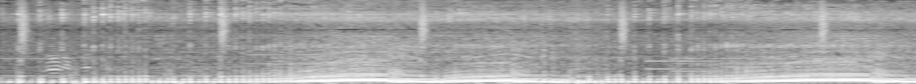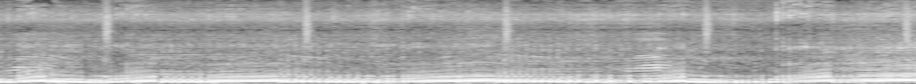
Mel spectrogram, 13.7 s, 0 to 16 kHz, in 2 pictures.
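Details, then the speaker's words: Honda Beat scooter upgraded to 125cc with big valves, 125 throttle body and 125 injector, hard to start cold: repeated revs rise and fall unevenly with slight stumbles. Rough response from ECU mapping that is only temporary and not yet finished. "Jadi ini teh si ecunya belum belum sempurna ya. Belum mapping benar-benar belum sempurna."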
